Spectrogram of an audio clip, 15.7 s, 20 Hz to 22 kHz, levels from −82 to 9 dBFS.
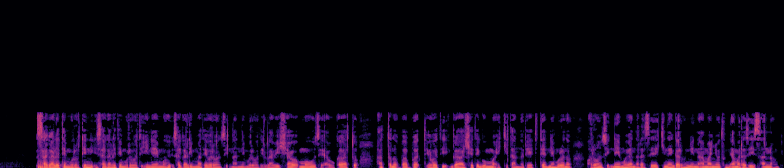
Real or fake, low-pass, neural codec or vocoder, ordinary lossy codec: real; 7.2 kHz; none; MP3, 32 kbps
